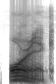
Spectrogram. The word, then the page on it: auric: American English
